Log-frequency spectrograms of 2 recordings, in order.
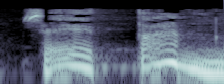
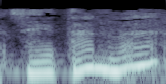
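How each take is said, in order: First: Emphatic Betawi or East Javanese, stretched syllables; glaring, weighty East Java delivery; firm East Javanese accent. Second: Gentle Solo Javanese, quick and light; refined Solo politeness, ending on a rise; soft Solo accent. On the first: Preacher contrasting East Javanese with Solo, firm and emphatic. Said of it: "Mantep, Pak. Melotot lagi". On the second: Preacher mimicking Solo people, smooth and gentle. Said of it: "orang Solo juga begitu". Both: Shown as a demonstration.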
